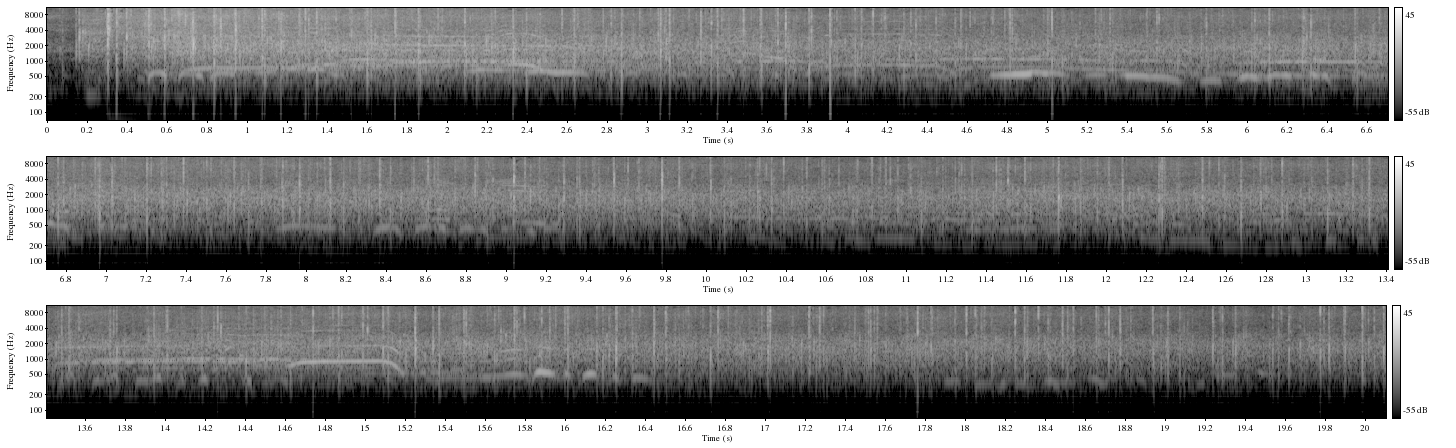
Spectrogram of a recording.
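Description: An audience breaks into applause all at once. Voices call out over the clapping in the first few seconds and again about fifteen seconds in.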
